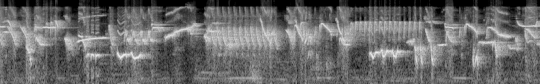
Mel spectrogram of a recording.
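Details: Caged canary kept as a singing bird, delivering long continuous song: rapid trills, buzzy rattles and sweeping whistled notes, dense and loud throughout, with overlapping phrases suggesting more than one bird singing together.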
